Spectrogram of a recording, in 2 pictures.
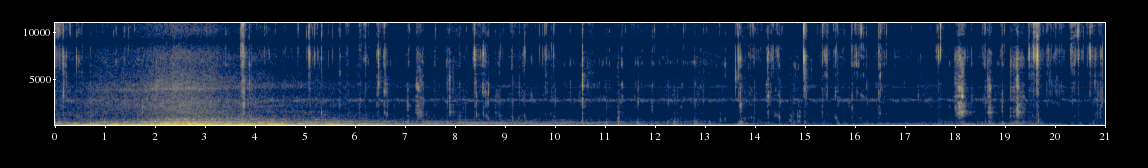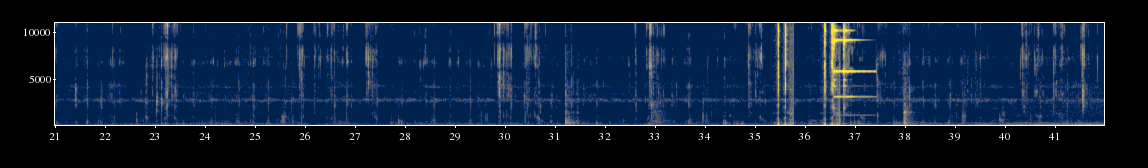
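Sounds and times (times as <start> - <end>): person chewing noodles: 5.1 - 16.8, 19.5 - 31.0, 38.6 - 41.9.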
